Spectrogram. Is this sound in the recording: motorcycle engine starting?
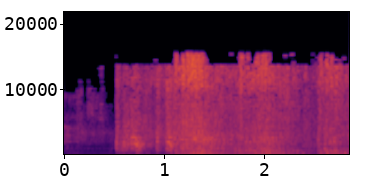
yes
